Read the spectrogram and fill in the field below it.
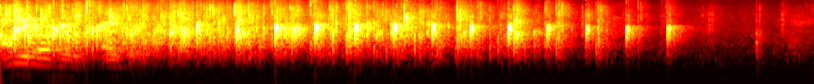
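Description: A crowd applauds in a hall.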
